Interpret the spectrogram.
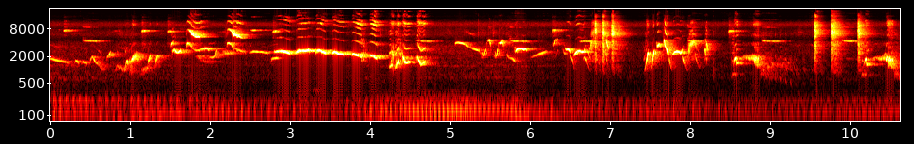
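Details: White-rumped shama in full song: fast, varied stream of whistled slurs, sweeping notes and harsh high chatter, continuous and energetic, over a steady low hum.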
